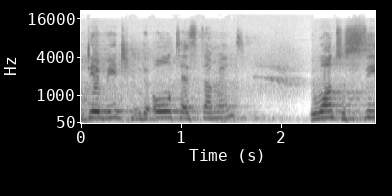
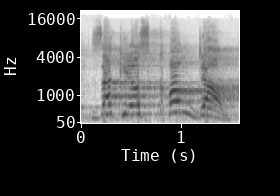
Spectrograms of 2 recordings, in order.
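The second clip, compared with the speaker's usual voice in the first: higher, louder call up the tree; 7 semitones higher, 5 dB louder, slower than usual. Retold or imitated. Jesus calling Zacchaeus down from the tree, shouting. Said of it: "he cried when Zacchaeus".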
